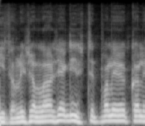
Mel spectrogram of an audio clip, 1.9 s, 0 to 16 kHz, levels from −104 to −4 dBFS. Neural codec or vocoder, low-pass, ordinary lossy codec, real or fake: autoencoder, 48 kHz, 32 numbers a frame, DAC-VAE, trained on Japanese speech; 14.4 kHz; none; fake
